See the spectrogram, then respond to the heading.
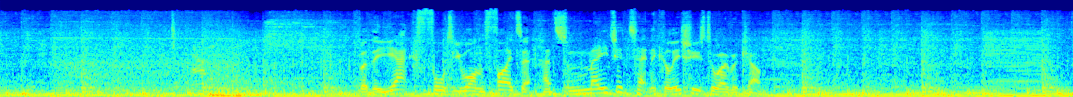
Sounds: Music, Speech

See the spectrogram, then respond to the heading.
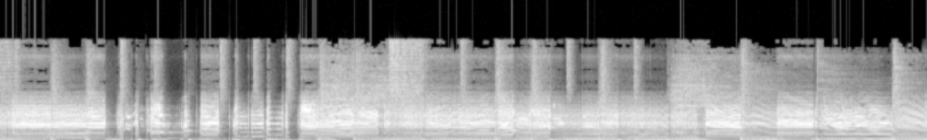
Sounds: Guitar, Musical instrument, Music

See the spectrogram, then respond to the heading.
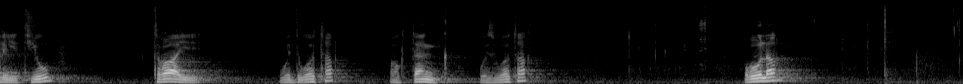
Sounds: Speech

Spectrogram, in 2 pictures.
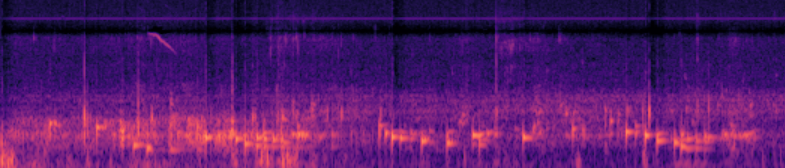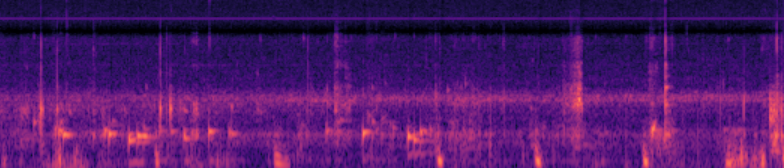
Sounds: underwater bubbling

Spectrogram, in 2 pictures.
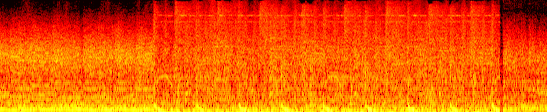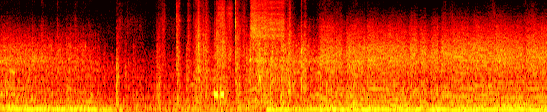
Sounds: Sound effect, Music

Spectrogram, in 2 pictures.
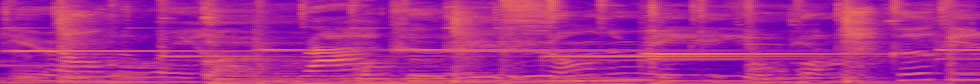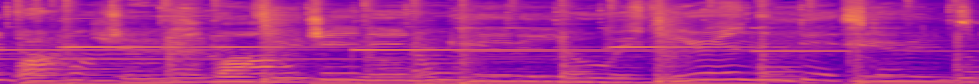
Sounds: Happy music, Music

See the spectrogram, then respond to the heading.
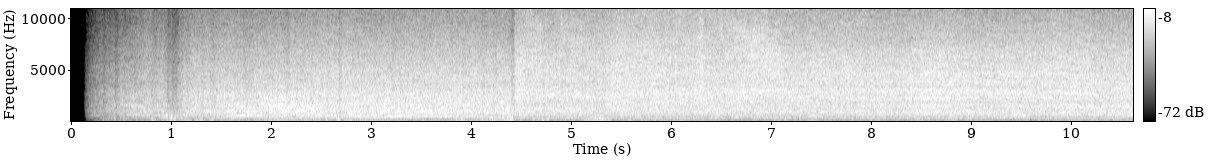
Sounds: ocean burbling, surf, Ocean

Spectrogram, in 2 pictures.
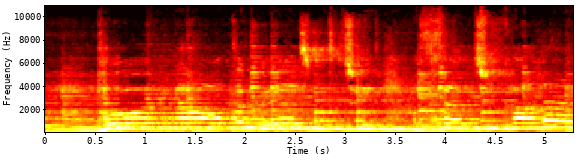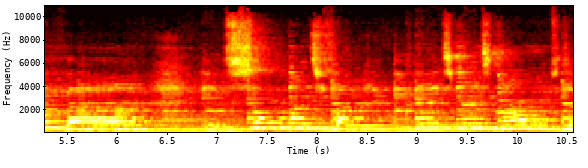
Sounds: Singing

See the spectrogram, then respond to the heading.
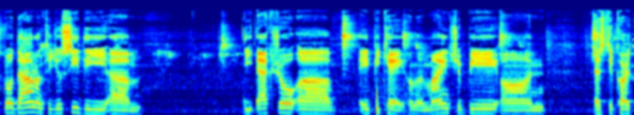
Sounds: bird song, Bird, tweet

